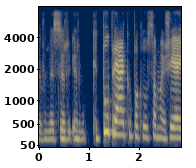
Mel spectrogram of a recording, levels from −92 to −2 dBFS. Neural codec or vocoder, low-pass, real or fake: none; 7.2 kHz; real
